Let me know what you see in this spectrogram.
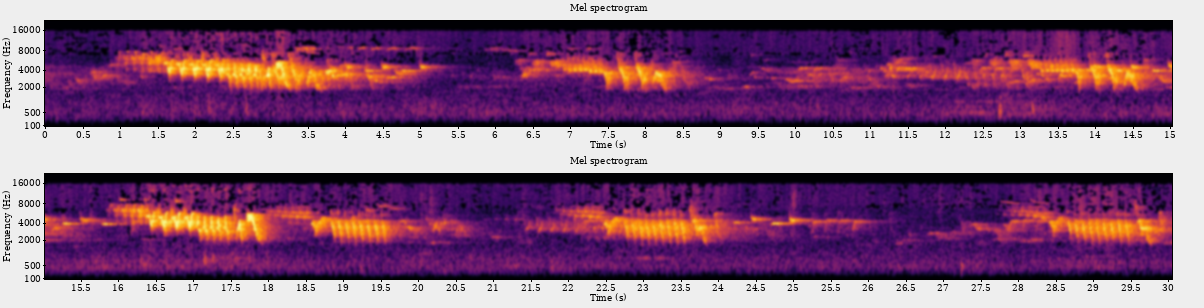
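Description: Birds calling in about eight bouts of rapid, high-pitched harsh chattering, each lasting one to three seconds with short pauses between them.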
